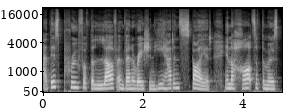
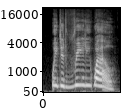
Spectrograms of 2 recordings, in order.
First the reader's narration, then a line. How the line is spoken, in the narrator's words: cried the fairy in a pleased voice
